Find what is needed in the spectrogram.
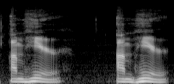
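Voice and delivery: "I'm here" as "am here"; reduced I'm. Shown as a demonstration. Teacher showing accent, "I'm here" said as am here. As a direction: open "I'm" to am, no glide. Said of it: "il sorti I'm".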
